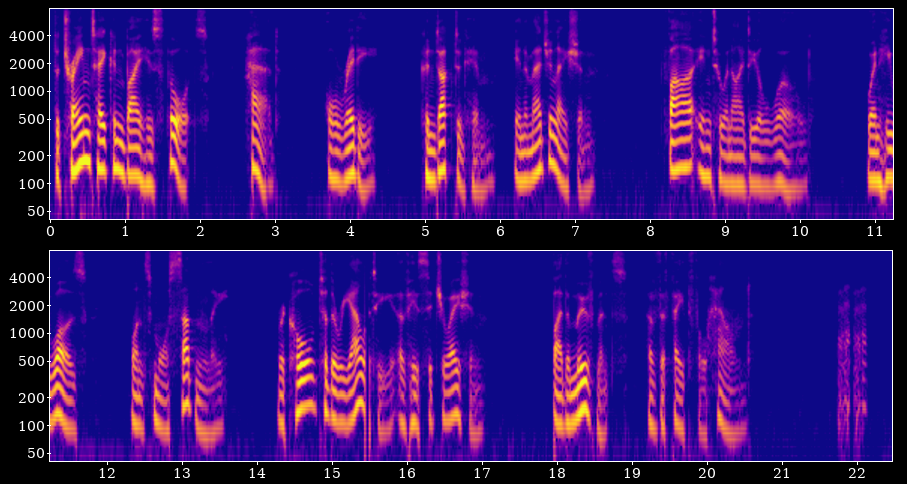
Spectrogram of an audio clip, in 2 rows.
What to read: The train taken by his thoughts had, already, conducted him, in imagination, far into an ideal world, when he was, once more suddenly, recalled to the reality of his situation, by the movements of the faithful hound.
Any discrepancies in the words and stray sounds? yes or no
yes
